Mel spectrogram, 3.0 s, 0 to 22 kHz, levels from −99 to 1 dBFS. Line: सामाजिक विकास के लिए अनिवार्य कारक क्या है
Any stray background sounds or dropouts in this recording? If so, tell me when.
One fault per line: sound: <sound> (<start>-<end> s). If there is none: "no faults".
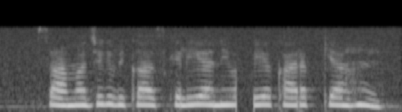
sound: dropout (1.8-1.9 s)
